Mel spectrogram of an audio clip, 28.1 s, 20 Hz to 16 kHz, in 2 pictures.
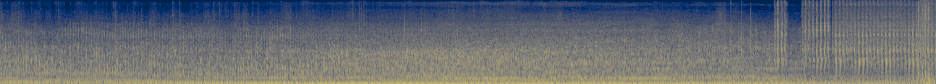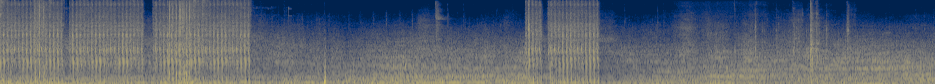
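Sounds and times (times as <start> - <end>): steady low hum: 0.0 - 26.7
airsoft gun full-auto bursts: 11.6 - 18.0, 21.9 - 23.2.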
